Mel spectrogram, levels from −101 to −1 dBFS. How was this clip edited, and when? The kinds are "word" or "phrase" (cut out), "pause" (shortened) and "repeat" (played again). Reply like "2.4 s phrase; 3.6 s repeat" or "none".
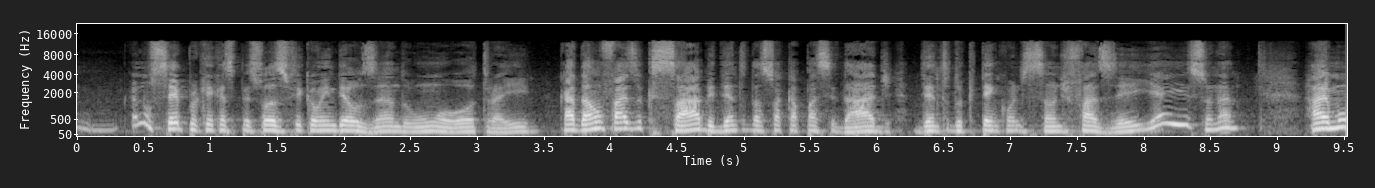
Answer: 3.5 s pause; 6.2 s pause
